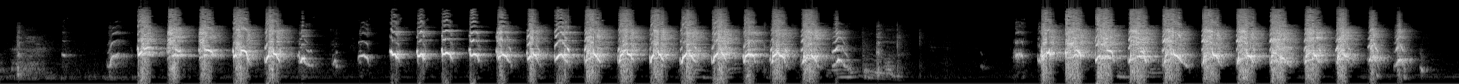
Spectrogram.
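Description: A 6½-week-old Kooikerhondje puppy yapping in quick runs of high-pitched barks, about four or five a second, in three bursts with short pauses between.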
